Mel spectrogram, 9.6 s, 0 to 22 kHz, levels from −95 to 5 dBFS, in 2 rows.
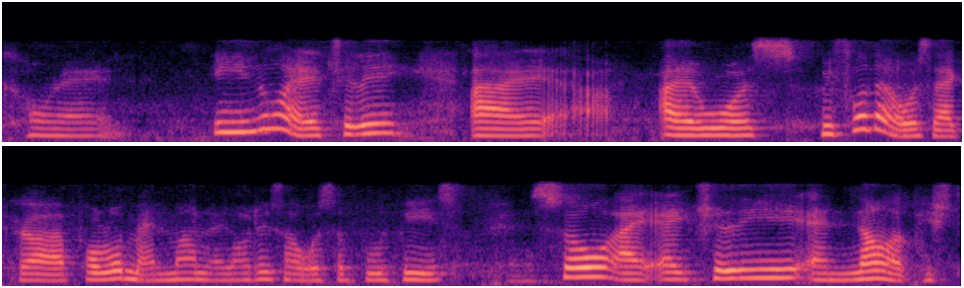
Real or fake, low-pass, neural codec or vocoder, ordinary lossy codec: fake; 7.2 kHz; codec, 24 kHz, 0.9 kbps, WavTokenizer, small release; Opus, 16 kbps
